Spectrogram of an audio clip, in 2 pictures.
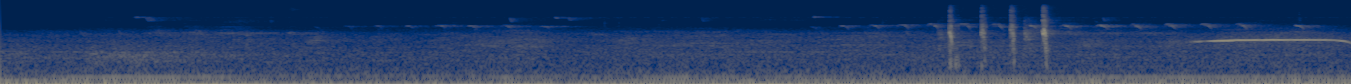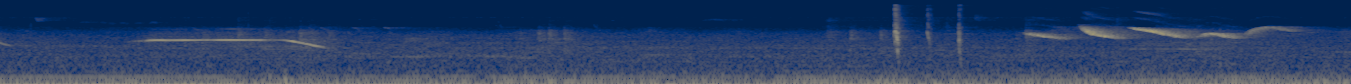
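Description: Birds calling: two long level whistles a couple of seconds apart, each dropping in pitch at the end, then a quick run of rising whistled notes near the end. A few sharp clicks and a steady low hum run underneath.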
